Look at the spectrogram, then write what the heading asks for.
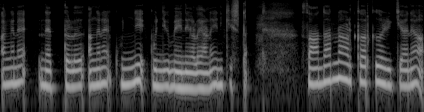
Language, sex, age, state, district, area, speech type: Malayalam, female, 30-45, Kerala, Kozhikode, urban, spontaneous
